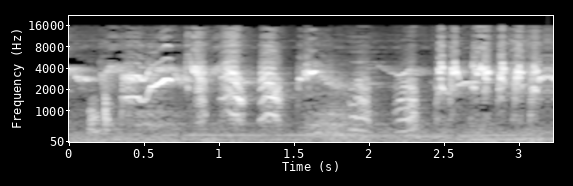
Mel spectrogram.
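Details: Male Javan myna singing in the morning, played as a lure and tutor song for starlings: a rapid medley of harsh chattering bursts and clear high whistles, some slurred downward, with short gaps between phrases.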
